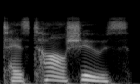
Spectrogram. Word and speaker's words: testaceous: It is pronounced testaceous, comes from the Latin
